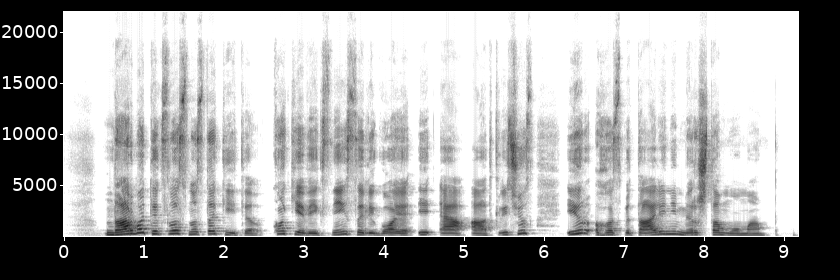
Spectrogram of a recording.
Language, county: Lithuanian, Alytus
